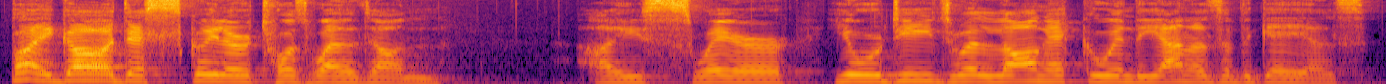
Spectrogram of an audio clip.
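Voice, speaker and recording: A man's voice: sits high, unhurried, a bit bright. A man playing a commanding, suspicious Gaelic chieftain in an audio play, with an imperious, emphatic delivery. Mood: admiring. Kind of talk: audio play, declaimed dialogue.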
